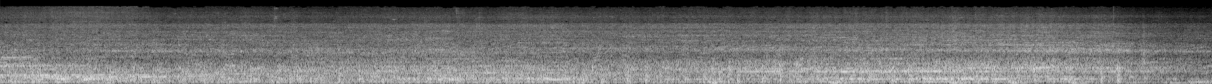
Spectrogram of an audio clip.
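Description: Eastern Railway EMU local train running past close by, its carriages and wheels clattering on the track with a steady whine underneath. The sound eases slightly near the end.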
